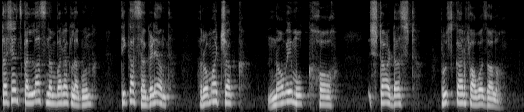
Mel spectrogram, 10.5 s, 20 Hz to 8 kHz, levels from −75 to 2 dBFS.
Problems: none marked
